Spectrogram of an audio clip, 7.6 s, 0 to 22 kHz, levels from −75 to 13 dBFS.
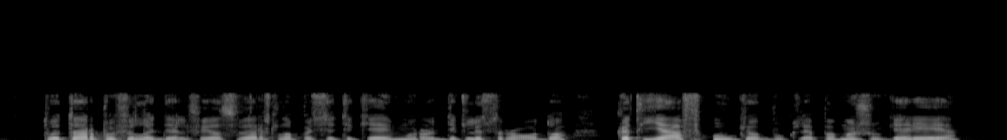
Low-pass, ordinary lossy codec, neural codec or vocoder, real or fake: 7.2 kHz; Opus, 64 kbps; none; real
